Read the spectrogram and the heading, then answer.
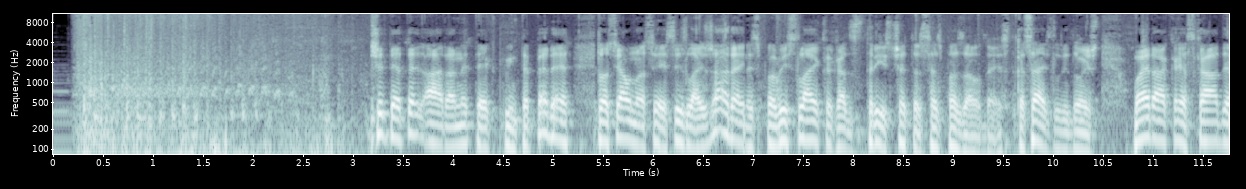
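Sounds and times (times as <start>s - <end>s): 
many pigeons cooing: 0.5s - 3.3s
speech: 3.2s - 11.7s.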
